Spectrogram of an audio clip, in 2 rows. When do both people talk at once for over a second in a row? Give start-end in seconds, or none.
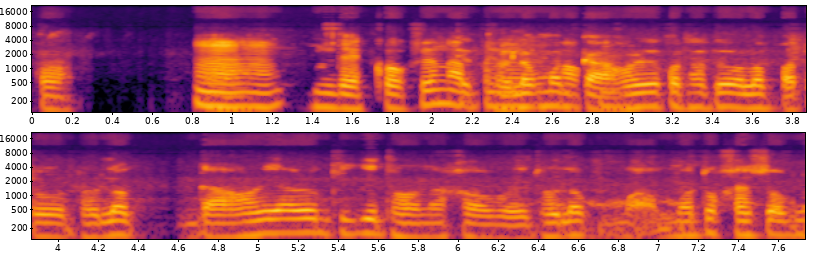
0.8-2.9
